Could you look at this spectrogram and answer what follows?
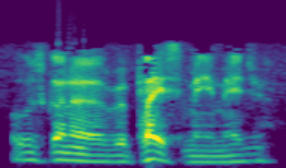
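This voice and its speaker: An actor playing a dutiful cavalry captain with wounded pride in an old radio drama, speaking in formal military fashion. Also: male voice, deep voice, fairly even intonation, normal speed. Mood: subdued, questioning. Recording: dull old radio recording.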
